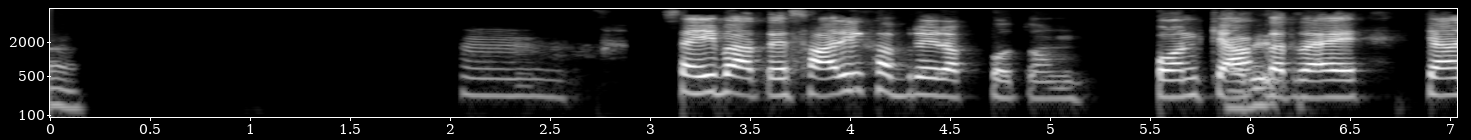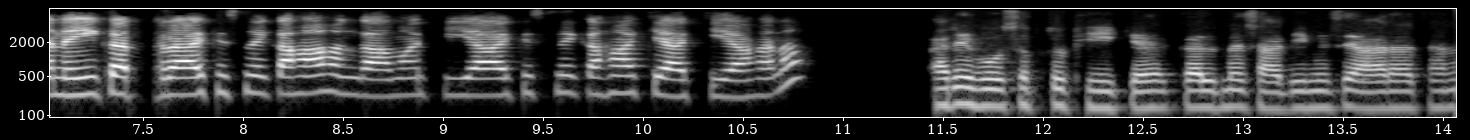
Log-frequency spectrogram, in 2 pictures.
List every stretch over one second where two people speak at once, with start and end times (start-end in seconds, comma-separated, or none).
none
